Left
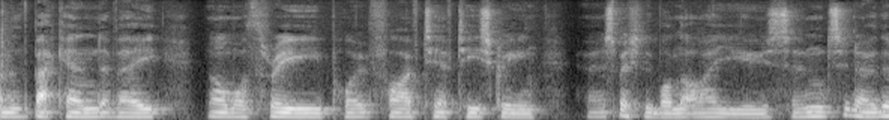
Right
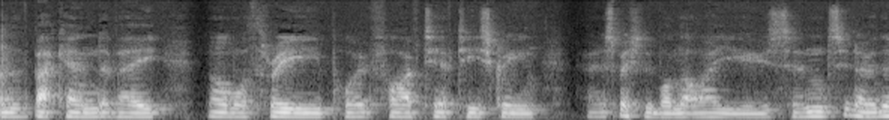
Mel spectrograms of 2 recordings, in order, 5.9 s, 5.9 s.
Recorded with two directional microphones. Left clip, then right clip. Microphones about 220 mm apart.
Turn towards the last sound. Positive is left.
turn(degrees=35)  # may be behind; listen again after turning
